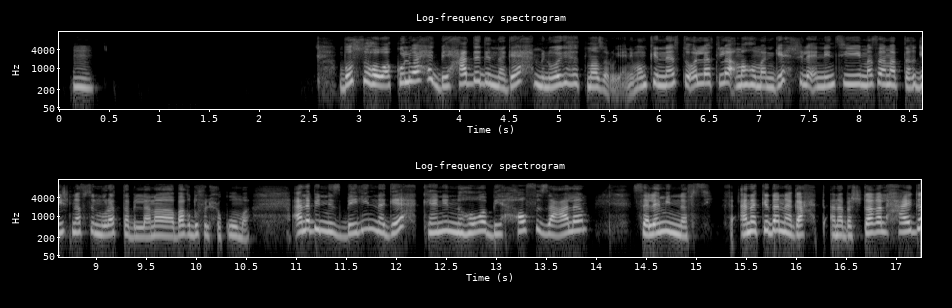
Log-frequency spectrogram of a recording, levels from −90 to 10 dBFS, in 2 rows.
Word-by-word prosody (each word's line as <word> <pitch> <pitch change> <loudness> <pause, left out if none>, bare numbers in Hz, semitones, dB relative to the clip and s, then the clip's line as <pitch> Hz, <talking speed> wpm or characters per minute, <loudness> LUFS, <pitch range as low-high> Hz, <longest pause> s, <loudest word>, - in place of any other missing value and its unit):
امم. 235 -2 -4 2.5
بُص، 360 +6 +1
هو 285 -5 +6
كل 335 +6 +1
واحد 390 +4 +3
بيحدد 315 +7 0
النجاح 275 - -1
من 250 -4 -1
وجهة 305 +4 +1
نظره، 240 -1 -3
يعني - - -12
ممكن 280 +4 -2
ناس 290 +4 -1
تقول 280 - -1
لك 320 -1 -2
لأ، 325 0 +2
ما 280 - +2
هو - - +1
ما 250 -1 -1
نجحش، 275 - -4
لأن 265 -4 -2
أنتِ 285 +3 -2
مثلًا 300 +1 0
ما 290 - +2
بتاخديش 270 +3 -5
نفس 300 +1 -4
المرتب 255 -2 -2
اللي 215 -1 -3
أنا 230 0 +1
باخده 250 +2 -1
في 255 - -18
الحكومة. 220 -3 -6 0.5
أنا 315 +4 +6
بالنسبة 305 - -1
لي 315 +6 -4
النجاح، 315 - 0
كان 295 +1 0
إن 320 -3 +2
هو 285 +4 +2
بيحافظ 320 +4 -2
على 270 +7 +2 0.5
سلامي 280 +3 +4
النفسي، 250 -7 -2
فأنا 275 +5 +3
كده 345 +1 +4
نجحت، 260 -5 +2
أنا 245 0 +1
باشتغل 280 +7 +2
حاجة 310 +4 +2
285 Hz, 170 wpm, -25 LUFS, 250-320 Hz, 2.5 s, هو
